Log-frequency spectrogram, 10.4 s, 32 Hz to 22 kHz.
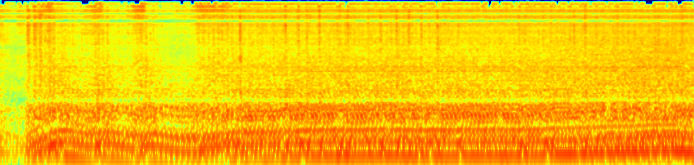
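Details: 1980 Chevrolet Sierra Grande K1500 truck that sat 22 years, with a new distributor and tensioned belts. Steady, even low V8 rumble right after it catches, with no knocks or misses. Normal idle.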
